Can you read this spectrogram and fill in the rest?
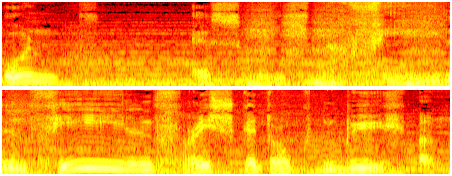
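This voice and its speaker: An actor narrating a radio play as a measured storyteller who savours each phrase. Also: male voice, fairly low pitch, wildly swooping pitch, exaggerated voice. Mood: savouring. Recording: loud music under narration.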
